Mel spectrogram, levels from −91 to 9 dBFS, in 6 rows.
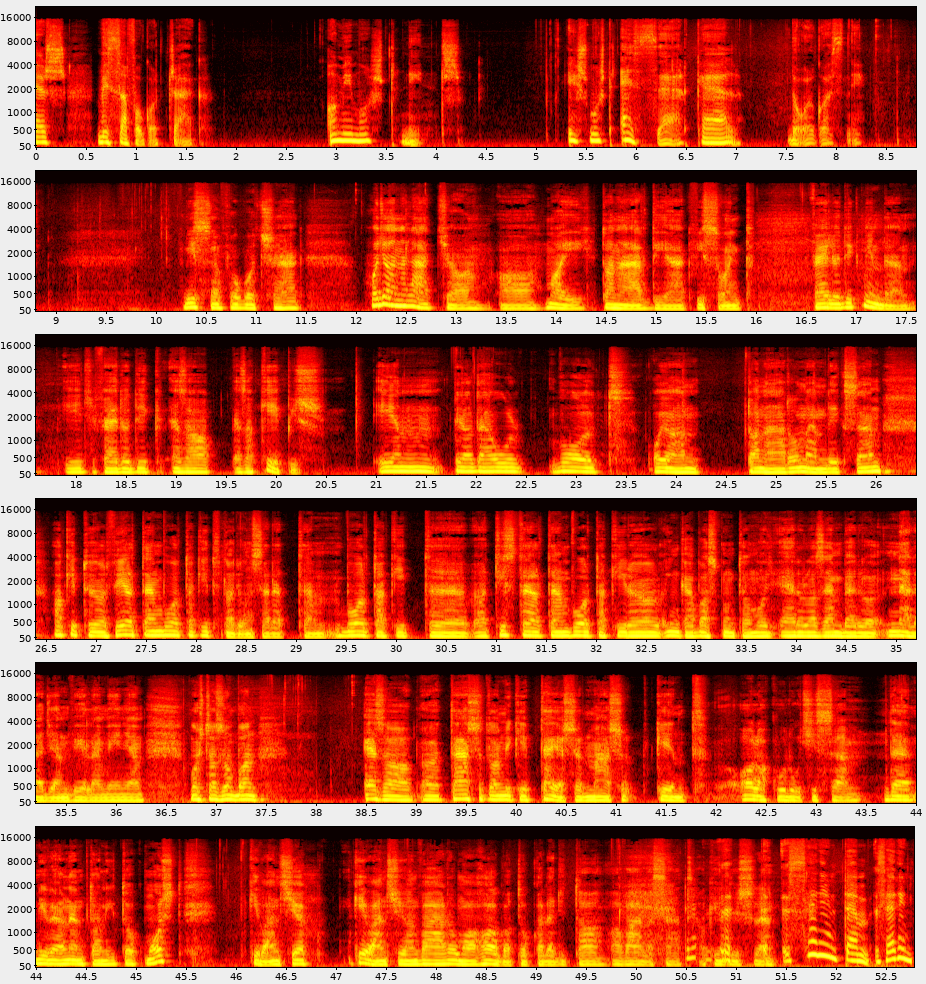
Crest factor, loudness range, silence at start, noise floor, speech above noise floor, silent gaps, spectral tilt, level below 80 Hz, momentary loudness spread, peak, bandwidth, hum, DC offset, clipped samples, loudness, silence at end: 12 dB; 5 LU; 0 s; -53 dBFS; 37 dB; none; -5.5 dB/octave; -34 dBFS; 10 LU; -4 dBFS; 15.5 kHz; none; under 0.1%; under 0.1%; -17 LUFS; 0 s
